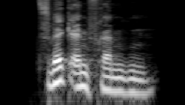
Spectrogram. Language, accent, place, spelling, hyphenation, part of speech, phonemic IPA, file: German, Germany, Berlin, zweckentfremden, zweck‧ent‧frem‧den, verb, /ˈtsvɛk.ɛntˌfrɛmdən/, De-zweckentfremden.ogg
- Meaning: 1. to repurpose (use something for a purpose other than the originally intended one) 2. to misuse, use wrongly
